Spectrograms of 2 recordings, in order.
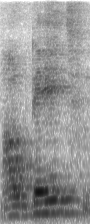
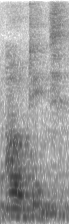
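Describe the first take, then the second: First: The ending is said like the word age. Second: The ending is said as a short idge. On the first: The speaker calls it wrong. "But when you say outage" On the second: The speaker calls it right. "no, outage"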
